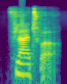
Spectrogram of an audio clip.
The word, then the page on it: flatware: Indian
